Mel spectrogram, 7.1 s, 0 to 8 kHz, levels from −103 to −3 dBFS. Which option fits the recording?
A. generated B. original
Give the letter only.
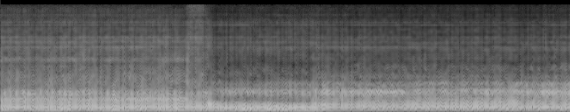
A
